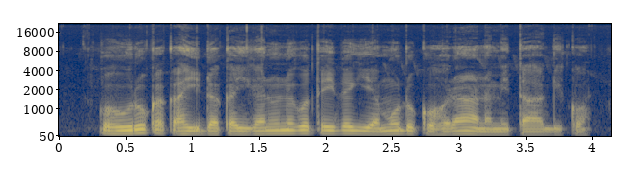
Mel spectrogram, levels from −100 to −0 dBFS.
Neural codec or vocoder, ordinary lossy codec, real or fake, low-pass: none; none; real; none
